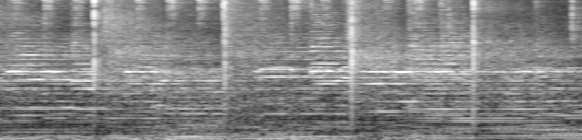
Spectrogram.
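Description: Hollow-body electric guitar played through PA speakers: rhythmic strummed chords with a pulsing low end and sharp percussive accents about once a second, an instrumental passage with no singing.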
